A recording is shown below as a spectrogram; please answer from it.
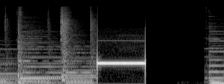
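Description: Light plucked-string background music, cut off about a second in by a loud, steady, single-pitched electronic beep lasting about half a second, followed by silence.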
